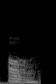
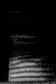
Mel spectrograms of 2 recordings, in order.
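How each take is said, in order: First: Second O open and wide; O pronounced wide, not like u. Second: First O close and rounded; O pronounced narrow, nearly u; closed O. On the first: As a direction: say O open, as in pokok. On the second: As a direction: say O tight, as in toko. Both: Shown as a demonstration. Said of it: "cara membedakan O dan O".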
